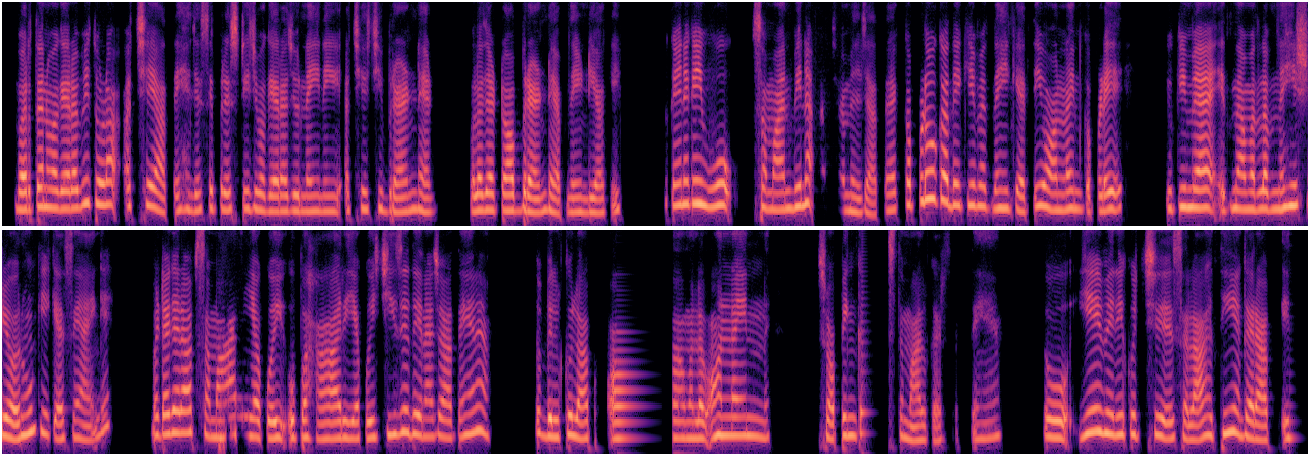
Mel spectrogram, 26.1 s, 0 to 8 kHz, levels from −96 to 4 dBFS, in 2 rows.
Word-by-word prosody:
बर्तन 235 Hz, +3 st, +4 dB
वगैरह 240 Hz, -1 st, +3 dB
भी 310 Hz, +4 st, +2 dB
थोड़ा 295 Hz, 0 st, +3 dB
अच्छे 270 Hz, +1 st, -1 dB
आते 200 Hz, -2 st, -3 dB
हैं, 225 Hz, 0 st, -4 dB
जैसे 225 Hz, +3 st, -3 dB
प्रेस्टीज 235 Hz, +1 st, -2 dB
वगैरह, 205 Hz, -1 st, +1 dB
जो 210 Hz, 0 st, -1 dB
नई-नई 205 Hz, 0 st, -3 dB
अच्छी-अच्छी 230 Hz, +1 st, -5 dB
ब्रैन्ड 205 Hz, +2 st, -2 dB
हैं। 190 Hz, -2 st, -2 dB
बोला 210 Hz, +1 st, -3 dB
जाए, 220 Hz, -1 st, +3 dB
टॉप 215 Hz, -1 st, +3 dB
ब्रैन्ड 210 Hz, -1 st, +1 dB
है 195 Hz, -, 0 dB
अपने 190 Hz, +2 st, -5 dB
इंडिया 185 Hz, -1 st, -2 dB
की। 225 Hz, +4 st, -8 dB, 0.5 s
कहीं 280 Hz, +1 st, +1 dB
न 300 Hz, -, +4 dB
कहीं, 310 Hz, -1 st, +6 dB
वो 275 Hz, 0 st, +2 dB, 0.3 s
सामान 230 Hz, -2 st, 0 dB
भी 260 Hz, +2 st, +3 dB
ना, 305 Hz, -, +3 dB
अच्छा 245 Hz, -7 st, -13 dB
मिल 195 Hz, -3 st, -2 dB
जाता 180 Hz, +3 st, -6 dB
है। 220 Hz, -, -2 dB
कपड़ों 340 Hz, +6 st, +4 dB
का, 345 Hz, -2 st, +5 dB
देखिए, 285 Hz, -1 st, 0 dB
मैं 270 Hz, -1 st, -1 dB
नहीं 240 Hz, 0 st, +1 dB
कहती 225 Hz, +6 st, -1 dB
ऑनलाइन 230 Hz, -1 st, +1 dB
कपड़े, 215 Hz, +1 st, 0 dB, 0.5 s
क्योंकि 240 Hz, +2 st, 0 dB
मैं 250 Hz, -2 st, +5 dB
इतना 230 Hz, +1 st, -1 dB
मतलब 230 Hz, 0 st, +2 dB
नहीं 270 Hz, +4 st, +4 dB
श्योर 230 Hz, -7 st, +3 dB
हूँ 285 Hz, +4 st, +4 dB
कि 295 Hz, -5 st, -4 dB
कैसे 220 Hz, 0 st, -2 dB
आएँगे। 255 Hz, -, -5 dB, 0.4 s
बट 255 Hz, +1 st, -1 dB
अगर 290 Hz, +2 st, +5 dB
आप 290 Hz, +1 st, +3 dB
सामान 245 Hz, +1 st, -3 dB
या 235 Hz, -, +3 dB
कोई 220 Hz, -1 st, +3 dB
उपहार 215 Hz, -1 st, 0 dB
या 215 Hz, -1 st, 0 dB
कोई 220 Hz, +1 st, +1 dB
चीज़ें 270 Hz, +3 st, +2 dB
देना 245 Hz, -3 st, +1 dB
चाहते 235 Hz, -1 st, -3 dB
हैं 275 Hz, +3 st, +1 dB
ना, 300 Hz, -5 st, -1 dB, 0.5 s
तो 290 Hz, -, -2 dB
बिल्कुल 240 Hz, 0 st, +3 dB
आप 215 Hz, 0 st, -2 dB
ऑ -, -, +2 dB, 0.6 s
ऑ 220 Hz, -, -1 dB
मतलब 220 Hz, -1 st, +1 dB
ऑनलाइन 250 Hz, -2 st, +1 dB, 0.6 s
शॉपिंग 245 Hz, +3 st, 0 dB
का 280 Hz, -, -5 dB, 0.2 s
इस्तेमाल 190 Hz, -5 st, -3 dB
कर -, -, -7 dB
सकते 205 Hz, -, -16 dB
हैं। 215 Hz, +3 st, -7 dB, 0.4 s
तो 230 Hz, -2 st, +3 dB
ये 295 Hz, +5 st, +5 dB
मेरी 270 Hz, -3 st, +3 dB
कुछ 265 Hz, -1 st, -3 dB, 0.2 s
सलाह 210 Hz, +2 st, 0 dB
थी, 285 Hz, +5 st, +2 dB
अगर 240 Hz, -6 st, +2 dB
आप 190 Hz, -1 st, 0 dB
इन 220 Hz, 0 st, -4 dB
230 Hz, 200 wpm, -20 LUFS, 215-260 Hz, 0.6 s, कहीं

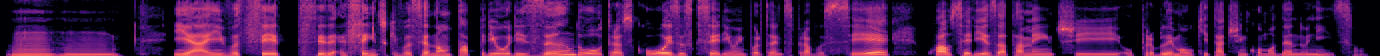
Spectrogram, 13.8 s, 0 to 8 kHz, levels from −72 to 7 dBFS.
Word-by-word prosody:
Uhum. 150 Hz, -3 st, -4 dB, 0.5 s
E 175 Hz, 0 st, +4 dB
aí 170 Hz, +1 st, +5 dB
você 195 Hz, +1 st, +4 dB, 0.2 s
se 190 Hz, -2 st, +2 dB
sente 190 Hz, 0 st, +3 dB
que -, -, -10 dB
você 195 Hz, +2 st, +2 dB
não 195 Hz, +1 st, 0 dB
está 200 Hz, -1 st, -1 dB
priorizando 200 Hz, +4 st, 0 dB
outras 195 Hz, -5 st, -1 dB
coisas 210 Hz, +2 st, +2 dB
que -, -, -6 dB
seriam 180 Hz, -5 st, 0 dB
importantes 170 Hz, -1 st, -5 dB
pra 165 Hz, -2 st, -4 dB
você? 175 Hz, -, +2 dB, 0.4 s
Qual 240 Hz, 0 st, +6 dB
seria 215 Hz, -5 st, 0 dB
exatamente 170 Hz, -1 st, -2 dB
o -, -, -13 dB
problema 185 Hz, 0 st, -3 dB
ou 175 Hz, -, -5 dB
o -, -, -15 dB
que 200 Hz, -, -8 dB
está 175 Hz, -2 st, -2 dB
te 180 Hz, -, -6 dB
incomodando 165 Hz, -2 st, -7 dB
nisso? 135 Hz, -8 st, -9 dB
180 Hz, 130 wpm, -19 LUFS, 165-195 Hz, 0.5 s, Qual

